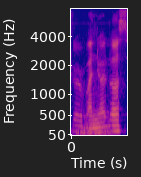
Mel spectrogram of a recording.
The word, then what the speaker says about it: Bañuelos: If you guys want to know and follow Danny, you could follow him under Danny _ but Bañuelos. Is that how you say it, Danny? Yeah, Danny _ Bañuelos.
